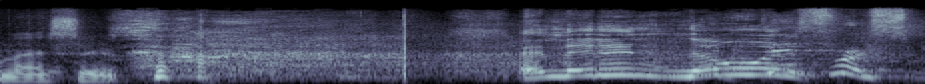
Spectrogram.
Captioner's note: laughter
